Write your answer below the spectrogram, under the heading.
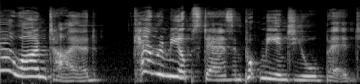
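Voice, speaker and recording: A woman performs a put-on character voice at a high pitch. Her pace is moderate. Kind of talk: bedtime story. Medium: read story.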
